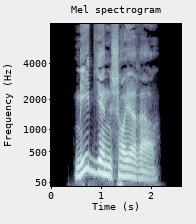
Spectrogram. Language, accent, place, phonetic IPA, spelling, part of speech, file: German, Germany, Berlin, [ˈmeːdi̯ənˌʃɔɪ̯əʁɐ], medienscheuerer, adjective, De-medienscheuerer.ogg
- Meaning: inflection of medienscheu: 1. strong/mixed nominative masculine singular comparative degree 2. strong genitive/dative feminine singular comparative degree 3. strong genitive plural comparative degree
